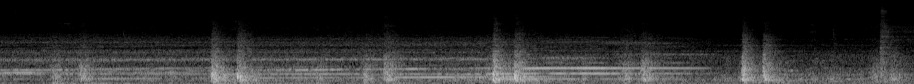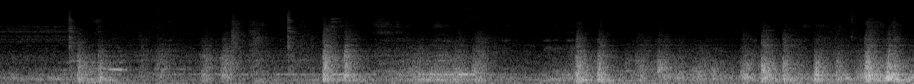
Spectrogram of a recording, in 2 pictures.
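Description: Meitetsu 9500-series electric train heard from inside the passenger car. Its traction motor inverter tones rise in pitch over the first several seconds as it gathers speed, then settle into a steady hum while the wheels click over rail joints.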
